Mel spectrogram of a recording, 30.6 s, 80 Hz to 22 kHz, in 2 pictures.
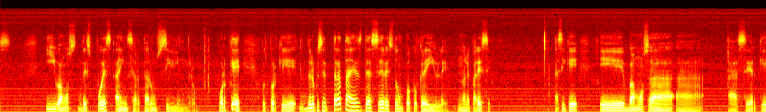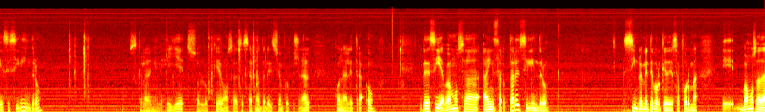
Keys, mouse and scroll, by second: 1.8 scroll down 1, 2.0-3.8 middle drag, 4.1 x, 5.4 click, 6.1-8.1 middle drag, 8.0-8.6 scroll up 1, 8.4 middle click, 12.7 click, 14.2 right click, 15.4 shift+right click, 16.7 s, 17.0 y, 18.6 Escape, 19.5 o, 20.1 s, 20.4 y, 23.3 click, 23.7 click, 28.3-30.2 drag, 30.2 scroll up 1, 30.4 middle click.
